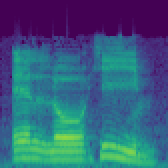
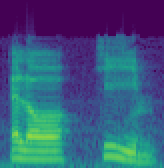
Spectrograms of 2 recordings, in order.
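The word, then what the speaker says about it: אֱלֹהִים: here e here Elohim it's not o as in note um that is the Eastern European pronunciation not the Spanish and Portuguese it's Elohim the accent here with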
